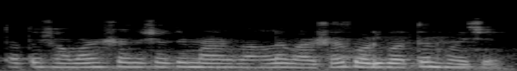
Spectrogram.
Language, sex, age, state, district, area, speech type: Bengali, female, 18-30, West Bengal, Birbhum, urban, spontaneous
